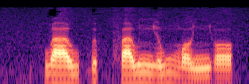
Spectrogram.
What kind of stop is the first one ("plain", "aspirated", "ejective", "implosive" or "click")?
implosive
